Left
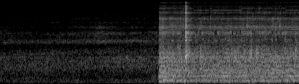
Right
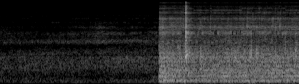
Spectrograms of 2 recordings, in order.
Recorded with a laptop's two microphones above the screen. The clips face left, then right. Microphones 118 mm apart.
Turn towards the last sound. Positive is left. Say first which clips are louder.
# even
turn(degrees=10)  # may be behind; listen again after turning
